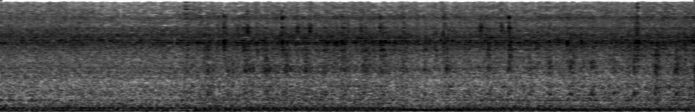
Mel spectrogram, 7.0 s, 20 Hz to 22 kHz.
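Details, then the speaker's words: 2001 Toyota Tundra V6, manual transmission, running in gear: steady low drone with a rough droning beat. The driveline is visibly vibrating and damaged in the middle, and the driveshaft suspected; the part toward the differential is not turning. "Se ha dañado de ahí de medio. Se ve cómo vibra. Ese es el problema."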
